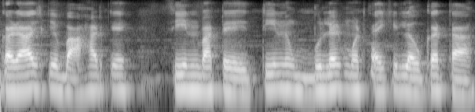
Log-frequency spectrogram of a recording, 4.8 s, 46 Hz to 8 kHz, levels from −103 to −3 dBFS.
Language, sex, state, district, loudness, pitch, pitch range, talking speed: Bhojpuri, male, Bihar, East Champaran, -20 LUFS, 125 Hz, 120-130 Hz, 140 wpm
